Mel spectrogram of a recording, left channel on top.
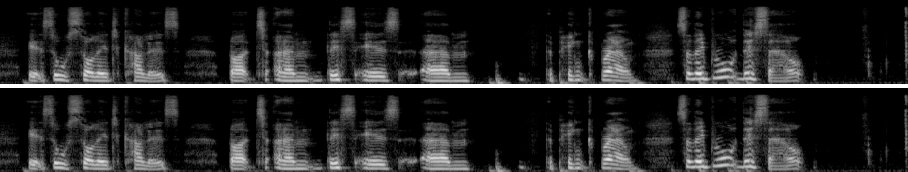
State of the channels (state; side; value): identical; both; correlation 1.00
